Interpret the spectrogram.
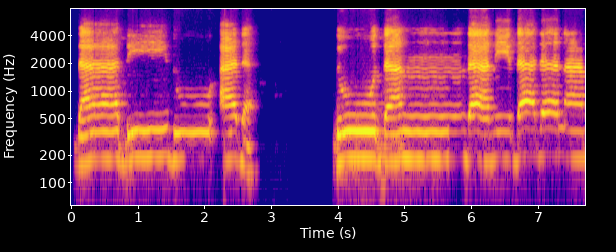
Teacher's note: Jadi di ujung tidak menggunakan ujung lidah, tapi punggung ujung lidah ke pangkal gigi seri. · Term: dal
